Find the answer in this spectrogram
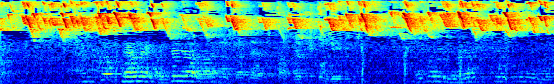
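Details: Saffron finch, called canario da terra, singing with rapid repeated high notes sweeping down, dense and overlapping as if several birds call together, faint low murmur underneath.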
